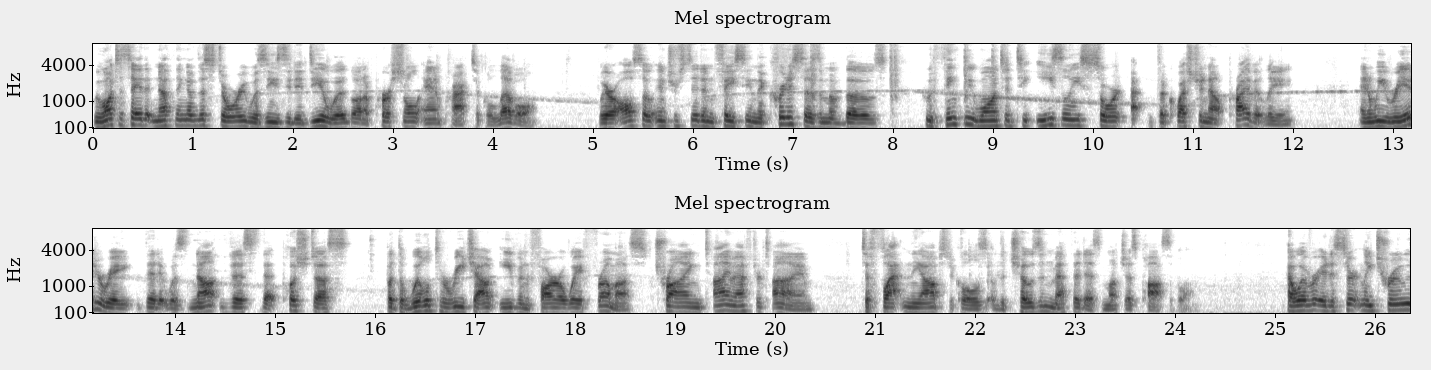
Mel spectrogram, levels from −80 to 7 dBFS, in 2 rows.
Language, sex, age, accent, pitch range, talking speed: English, male, 30-49, American, 110-140 Hz, 190 wpm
